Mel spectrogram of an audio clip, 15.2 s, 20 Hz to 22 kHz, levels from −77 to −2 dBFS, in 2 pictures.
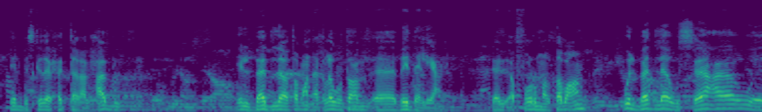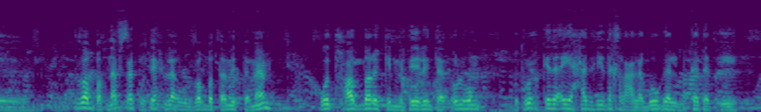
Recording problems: background chatter; noticeable; throughout; 3 voices, 15 dB below the speech

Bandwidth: 15.5 kHz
